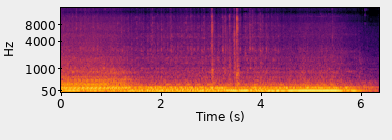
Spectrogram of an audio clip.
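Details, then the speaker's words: 1936 Chevy coupe with SBC 350 V8 and TH350 automatic. The V8 climbs to a loud, busy roar and keeps revving high after the shift into third. Owner suspects a gearbox fault or very low rear diff gearing. "you can hear it's going into third but it seems to be revving really high so either there's something wrong with the gearbox or my rear diff is set up for drag racing or something"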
